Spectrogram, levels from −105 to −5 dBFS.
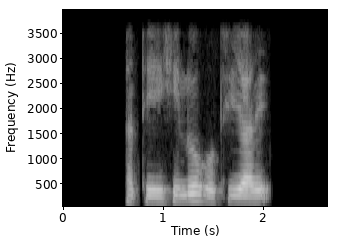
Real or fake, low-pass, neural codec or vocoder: real; 3.6 kHz; none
